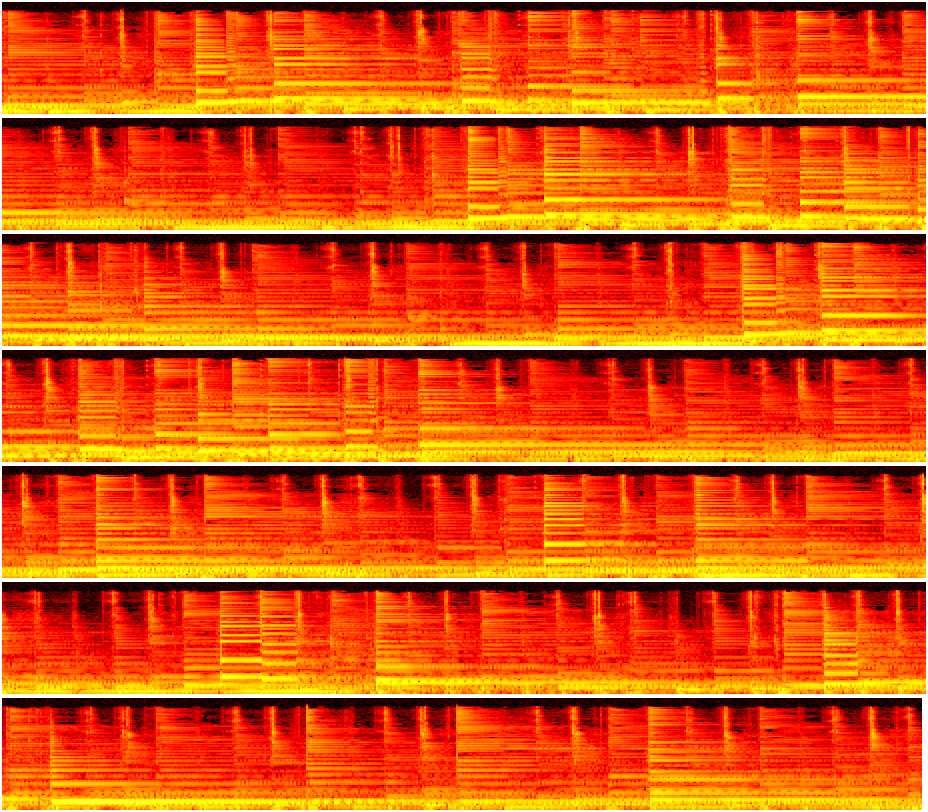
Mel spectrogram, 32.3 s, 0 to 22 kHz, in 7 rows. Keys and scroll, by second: 2.0 s, 5.9 s, 8.2 s, 13.7 s, 16.4 s, 18.6 s, 21.6-22.9 typing, 25.8 s, 28.9 4.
